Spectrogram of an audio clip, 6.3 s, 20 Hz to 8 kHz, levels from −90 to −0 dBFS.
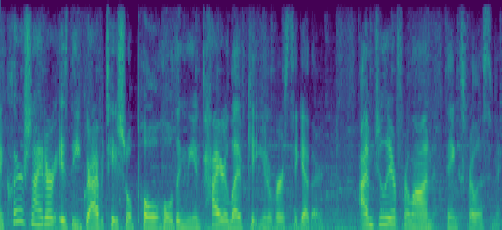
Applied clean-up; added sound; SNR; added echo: none; Wind; 19 dB; none.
